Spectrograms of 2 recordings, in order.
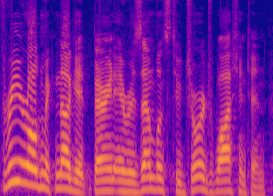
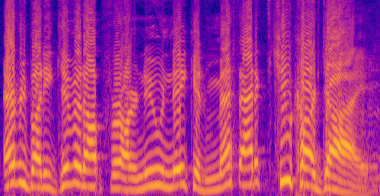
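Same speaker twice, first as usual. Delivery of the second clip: loud, raised-pitch call for applause; rousing introduction; 5 semitones higher, 8 dB louder than usual. Pretend. Host introduces his new cue card guy, rousing shout. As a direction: whip the crowd up to welcome someone.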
